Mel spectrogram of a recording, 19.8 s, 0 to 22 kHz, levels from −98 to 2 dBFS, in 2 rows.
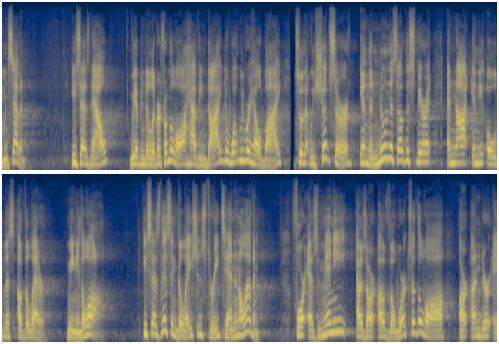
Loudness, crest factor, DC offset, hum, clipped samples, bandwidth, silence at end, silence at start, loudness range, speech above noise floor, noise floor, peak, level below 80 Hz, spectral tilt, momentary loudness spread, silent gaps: -17 LUFS; 16 dB; under 0.1%; none; under 0.1%; 18 kHz; 0 s; 0 s; 2 LU; 41 dB; -58 dBFS; 0 dBFS; -68 dBFS; -4.5 dB/octave; 6 LU; 5.78-5.83 s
